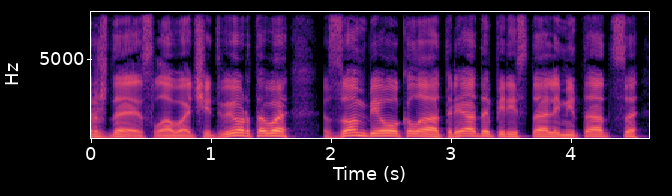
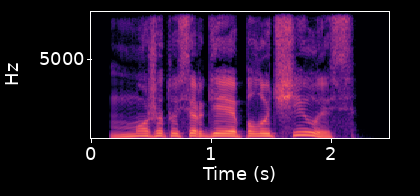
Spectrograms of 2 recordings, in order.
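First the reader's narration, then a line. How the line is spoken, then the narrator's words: Uncertain suggestion. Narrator (Russian): неуверенно предположила Инна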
